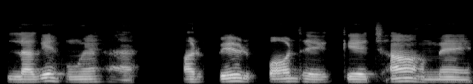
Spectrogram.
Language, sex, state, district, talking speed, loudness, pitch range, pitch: Hindi, male, Bihar, Jahanabad, 115 wpm, -18 LUFS, 120-135 Hz, 120 Hz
